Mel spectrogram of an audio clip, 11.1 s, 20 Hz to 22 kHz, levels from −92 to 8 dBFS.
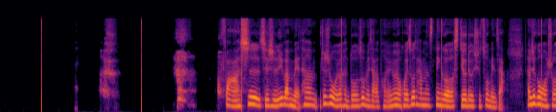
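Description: A sharp, loud click snaps through the speech at 0.83, 2.84, 4.84, 6.84, 8.84 and 10.84 s, spaced exactly 2 s apart and unrelated to what the talker is doing. This is a file header played as audio: the stream was built from 2-second WAV pieces joined without stripping their headers, so each piece's few dozen header bytes are decoded as sample values, producing a brief burst at every seam.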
